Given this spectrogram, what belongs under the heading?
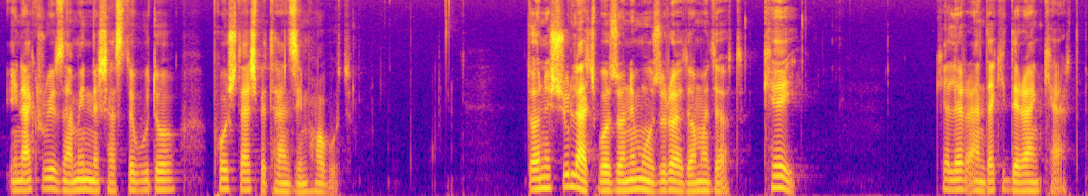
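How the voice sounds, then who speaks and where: A man narrating a literary story as an audiobook, reading in a steady, measured way. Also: medium pitch, clear, resonant tone.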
